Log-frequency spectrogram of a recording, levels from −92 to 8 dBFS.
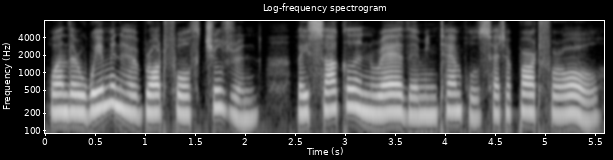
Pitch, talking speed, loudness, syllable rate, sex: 210 Hz, 195 wpm, -17 LUFS, 4.4 syllables/s, female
